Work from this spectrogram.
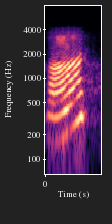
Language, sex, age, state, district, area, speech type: Maithili, male, 60+, Bihar, Begusarai, rural, conversation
